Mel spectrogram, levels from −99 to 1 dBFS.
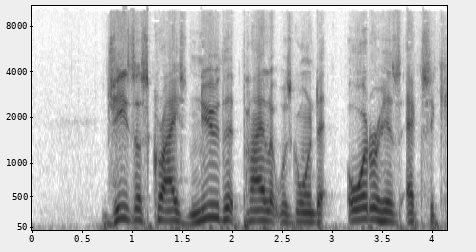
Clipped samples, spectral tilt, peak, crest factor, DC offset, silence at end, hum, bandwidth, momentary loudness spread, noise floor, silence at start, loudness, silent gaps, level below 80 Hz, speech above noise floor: under 0.1%; -6.5 dB/octave; -6 dBFS; 16 dB; under 0.1%; 0 s; none; 11 kHz; 6 LU; -61 dBFS; 0.7 s; -22 LUFS; none; -42 dBFS; 40 dB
